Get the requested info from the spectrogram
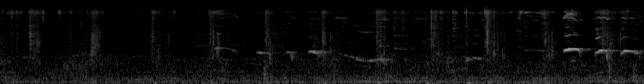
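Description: A small puppy whimpering: faint, high-pitched short cries, some sliding down in pitch, repeated throughout.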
